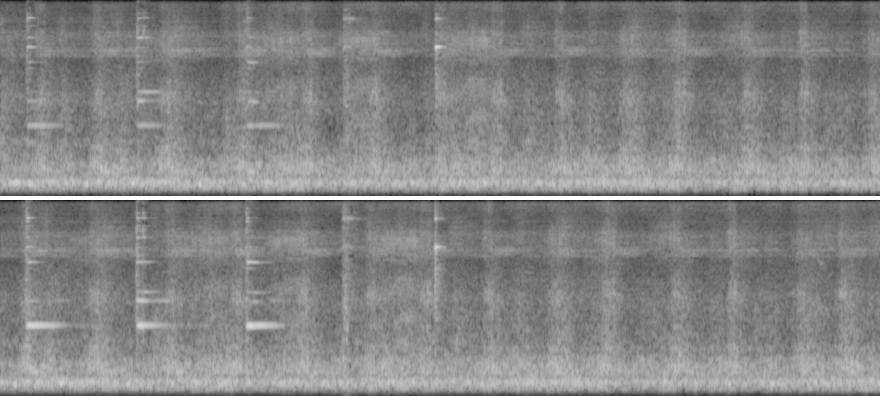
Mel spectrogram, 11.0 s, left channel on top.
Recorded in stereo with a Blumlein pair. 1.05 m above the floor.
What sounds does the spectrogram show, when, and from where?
0.3 s a clink: 45° right, 1.0 m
